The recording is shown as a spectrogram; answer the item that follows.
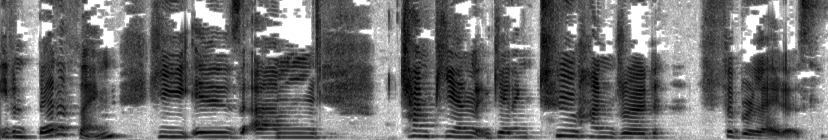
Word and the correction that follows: defibrillators: I can never pronounce that word. – defibrillators. – Did I say it right? That's it. Defibrillator. – Too many L's and R's in that for you. Defibrillators.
